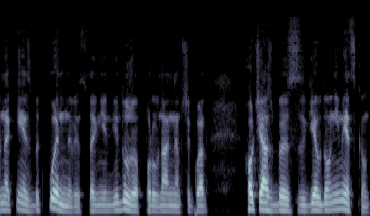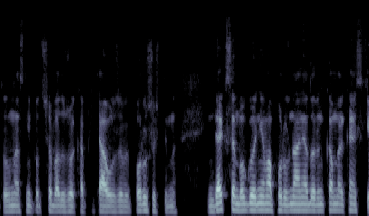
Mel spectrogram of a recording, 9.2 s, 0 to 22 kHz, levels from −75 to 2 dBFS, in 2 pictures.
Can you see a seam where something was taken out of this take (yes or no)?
no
